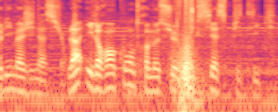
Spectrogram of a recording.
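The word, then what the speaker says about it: Mxyzptlk: Là, il rencontre Monsieur Uxias Pitlick, un nom de fou, mais je vous assure que c'est comme ça que ça se prononce.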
